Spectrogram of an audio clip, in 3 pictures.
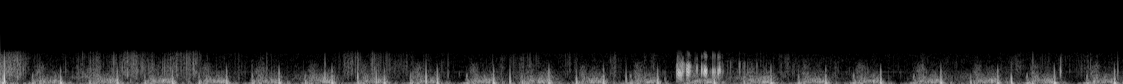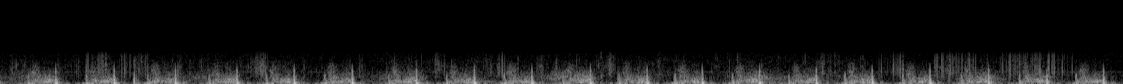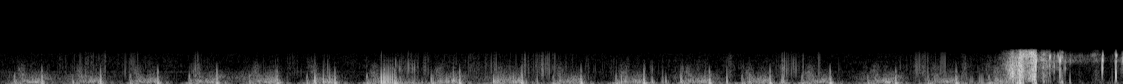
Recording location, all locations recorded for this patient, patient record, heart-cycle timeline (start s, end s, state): mitral valve (MV)
pulmonary valve (PV)+tricuspid valve (TV)+mitral valve (MV)
#Age: Child
#Sex: Male
#Height: 104.0 cm
#Weight: 17.5 kg
#Pregnancy status: False
#Murmur: Present
#Murmur locations: mitral valve (MV)+pulmonary valve (PV)+tricuspid valve (TV)
#Most audible location: pulmonary valve (PV)
#Systolic murmur timing: Holosystolic
#Systolic murmur shape: Plateau
#Systolic murmur grading: I/VI
#Systolic murmur pitch: Medium
#Systolic murmur quality: Harsh
#Diastolic murmur timing: nan
#Diastolic murmur shape: nan
#Diastolic murmur grading: nan
#Diastolic murmur pitch: nan
#Diastolic murmur quality: nan
#Outcome: Abnormal
#Campaign: 2014 screening campaign
0.00	10.78	unannotated
10.78	10.86	diastole
10.86	10.98	S1
10.98	11.10	systole
11.10	11.22	S2
11.22	11.52	diastole
11.52	11.60	S1
11.60	11.74	systole
11.74	11.84	S2
11.84	12.10	diastole
12.10	12.20	S1
12.20	12.34	systole
12.34	12.42	S2
12.42	12.70	diastole
12.70	12.82	S1
12.82	12.96	systole
12.96	13.06	S2
13.06	13.32	diastole
13.32	13.44	S1
13.44	13.56	systole
13.56	13.66	S2
13.66	13.90	diastole
13.90	14.00	S1
14.00	14.12	systole
14.12	14.24	S2
14.24	14.48	diastole
14.48	14.60	S1
14.60	14.72	systole
14.72	14.82	S2
14.82	15.12	diastole
15.12	15.24	S1
15.24	15.36	systole
15.36	15.46	S2
15.46	15.70	diastole
15.70	15.82	S1
15.82	15.94	systole
15.94	16.02	S2
16.02	16.28	diastole
16.28	16.38	S1
16.38	16.50	systole
16.50	16.60	S2
16.60	16.86	diastole
16.86	16.96	S1
16.96	17.08	systole
17.08	17.20	S2
17.20	17.42	diastole
17.42	17.52	S1
17.52	17.64	systole
17.64	17.74	S2
17.74	17.98	diastole
17.98	18.08	S1
18.08	18.22	systole
18.22	18.30	S2
18.30	18.56	diastole
18.56	18.66	S1
18.66	18.78	systole
18.78	18.90	S2
18.90	19.12	diastole
19.12	19.24	S1
19.24	19.36	systole
19.36	19.44	S2
19.44	19.68	diastole
19.68	19.80	S1
19.80	19.92	systole
19.92	20.00	S2
20.00	20.26	diastole
20.26	20.38	S1
20.38	20.50	systole
20.50	20.60	S2
20.60	20.85	diastole
20.85	20.96	S1
20.96	21.11	systole
21.11	21.18	S2
21.18	21.43	diastole
21.43	21.54	S1
21.54	21.69	systole
21.69	21.77	S2
21.77	22.00	diastole
22.00	22.12	S1
22.12	22.22	systole
22.22	22.32	S2
22.32	22.59	diastole
22.59	33.70	unannotated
